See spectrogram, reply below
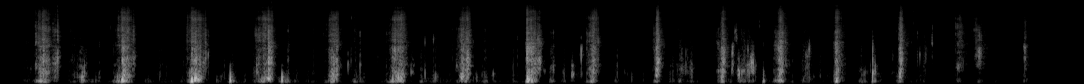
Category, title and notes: Sound effects > Other
FOODEat Cinematis RandomFoleyVol2 CrunchyBites CrunchyChocolateBite ClosedMouth SlowChew Freebie
bag, bite, bites, chocolate, crunch, crunchy, design, effects, foley, food, handling, plastic, postproduction, recording, rustle, SFX, snack, sound, texture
